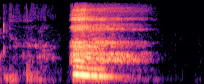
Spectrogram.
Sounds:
Sigh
